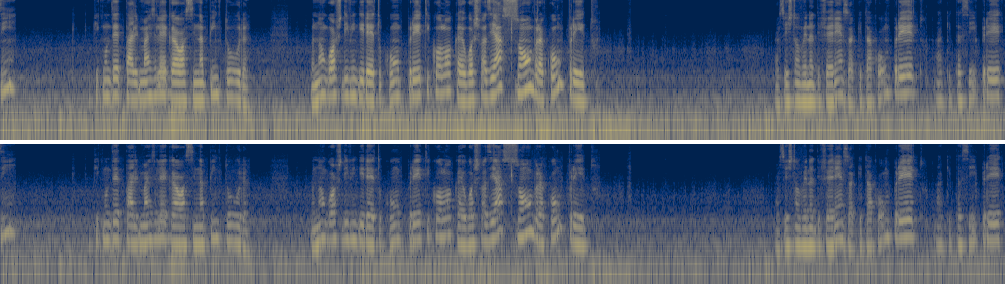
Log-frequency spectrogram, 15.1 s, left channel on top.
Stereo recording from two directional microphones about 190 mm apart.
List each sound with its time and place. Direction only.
1.4 s speech: 40° left (ahead or behind)
11.6 s speech: 45° left (ahead or behind)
